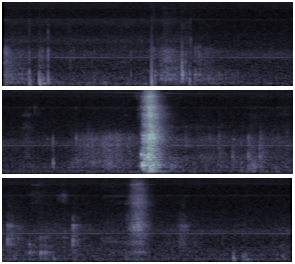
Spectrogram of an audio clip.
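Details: Pet animal sneezing on another animal: one sharp, explosive burst of air in a quiet room, with a softer second burst a few seconds later; sneezing.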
